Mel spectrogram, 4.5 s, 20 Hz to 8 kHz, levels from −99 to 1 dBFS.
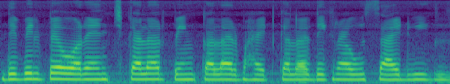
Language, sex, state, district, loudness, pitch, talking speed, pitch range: Hindi, female, Bihar, Madhepura, -21 LUFS, 190 Hz, 200 wpm, 185-195 Hz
